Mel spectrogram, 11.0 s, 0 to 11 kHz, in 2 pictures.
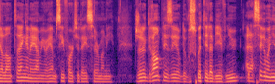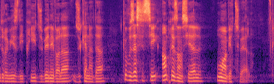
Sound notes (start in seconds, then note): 4.9 speaking French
